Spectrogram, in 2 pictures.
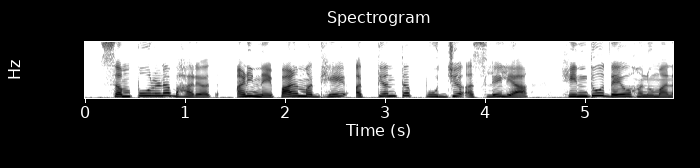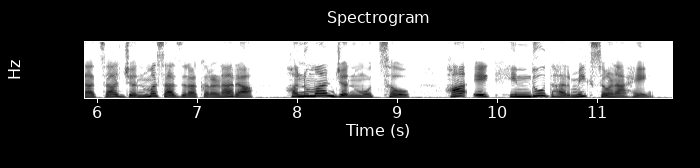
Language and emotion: Marathi, neutral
